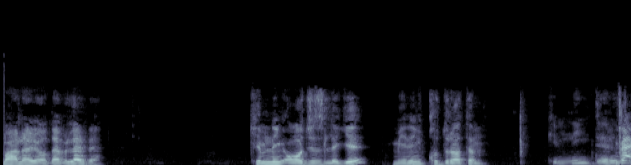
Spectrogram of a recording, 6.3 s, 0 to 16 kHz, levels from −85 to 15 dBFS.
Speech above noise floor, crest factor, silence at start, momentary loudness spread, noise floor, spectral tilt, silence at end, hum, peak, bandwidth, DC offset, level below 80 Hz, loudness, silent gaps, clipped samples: 59 dB; 20 dB; 0.05 s; 15 LU; -77 dBFS; -6 dB/octave; 0 s; none; 0 dBFS; 7.8 kHz; under 0.1%; -60 dBFS; -19 LUFS; none; under 0.1%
